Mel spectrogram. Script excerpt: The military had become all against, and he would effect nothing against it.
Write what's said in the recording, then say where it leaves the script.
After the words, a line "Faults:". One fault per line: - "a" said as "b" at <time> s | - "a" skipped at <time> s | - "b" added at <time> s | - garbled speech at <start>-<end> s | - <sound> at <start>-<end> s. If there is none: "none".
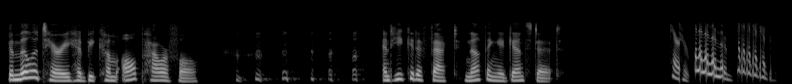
The military had become all powerful, and he could effect nothing against it.
Faults:
- "against" said as "powerful" at 1.4 s
- laugh at 2.2-3.7 s
- "would" said as "could" at 4.0 s
- chirp at 6.7-7.8 s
